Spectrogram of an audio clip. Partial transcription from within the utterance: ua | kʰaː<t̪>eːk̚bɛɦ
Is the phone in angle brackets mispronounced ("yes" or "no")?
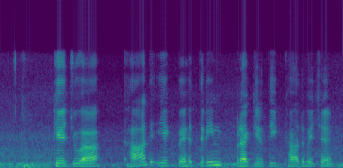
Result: yes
